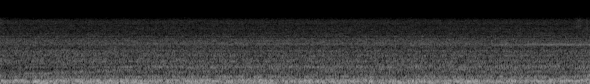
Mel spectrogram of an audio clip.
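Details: Oil-fired whole-house furnace (275-gallon tank) after primary oil filter change and air readjustment: steady, even roar with low rumble, no pulsing or sputtering; burner staying on longer than before, firing smoothly — normal operation.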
